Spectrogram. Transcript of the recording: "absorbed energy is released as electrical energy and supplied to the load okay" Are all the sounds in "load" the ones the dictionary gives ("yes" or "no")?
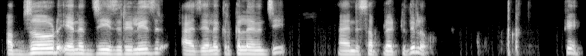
no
